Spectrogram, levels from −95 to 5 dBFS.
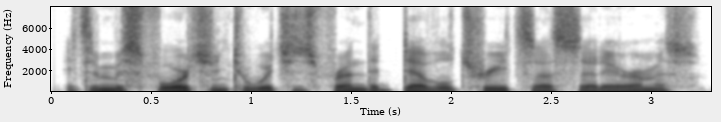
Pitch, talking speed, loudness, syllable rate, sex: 135 Hz, 235 wpm, -17 LUFS, 6.0 syllables/s, male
